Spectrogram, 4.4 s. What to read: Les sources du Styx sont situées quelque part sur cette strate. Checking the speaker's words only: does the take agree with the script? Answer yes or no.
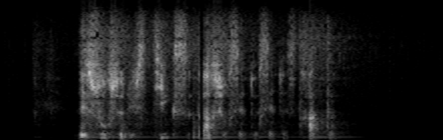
no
